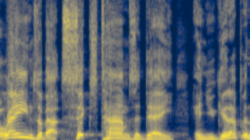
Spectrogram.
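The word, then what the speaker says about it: Derry: in the north notic I didn't say London Dair I said da that's right way the the Republic pronounces it um uh you know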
